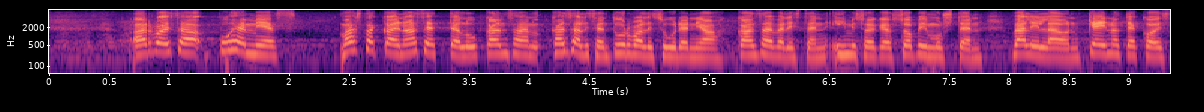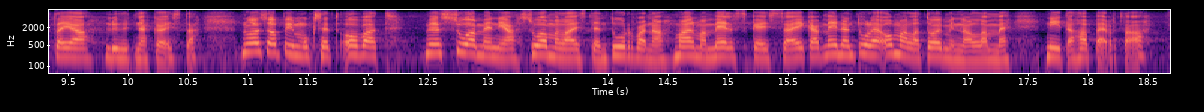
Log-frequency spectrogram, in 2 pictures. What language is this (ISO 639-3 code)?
fin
